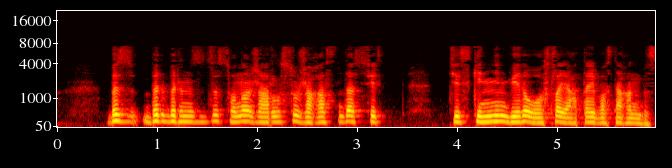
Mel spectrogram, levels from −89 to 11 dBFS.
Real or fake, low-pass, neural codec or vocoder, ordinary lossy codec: real; 7.2 kHz; none; MP3, 32 kbps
